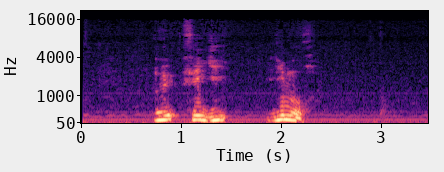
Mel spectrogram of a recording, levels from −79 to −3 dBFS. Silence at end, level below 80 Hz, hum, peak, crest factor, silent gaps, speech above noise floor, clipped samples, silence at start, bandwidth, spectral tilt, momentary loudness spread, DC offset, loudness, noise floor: 1.2 s; -40 dBFS; none; 0 dBFS; 14 dB; none; 27 dB; under 0.1%; 0.4 s; 13.5 kHz; -8.5 dB/octave; 10 LU; under 0.1%; -12 LUFS; -37 dBFS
